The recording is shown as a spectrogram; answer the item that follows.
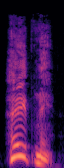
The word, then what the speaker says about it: halfpenny: Halfpenny. There's no F in halfpenny, is there? But it's a half penny, that's how you spell it.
